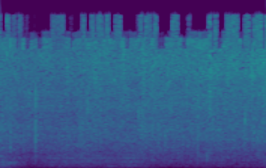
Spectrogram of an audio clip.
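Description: Pilaf with canned stewed meat frying in a skillet, a steady close hiss and sizzle with no breaks and no voices.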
